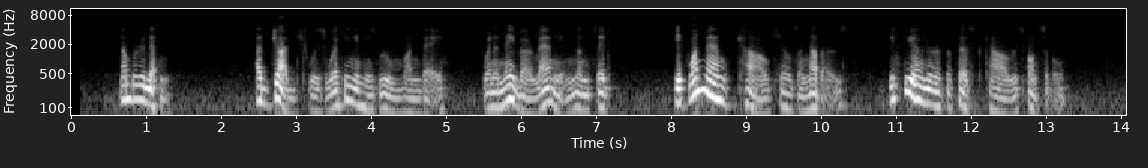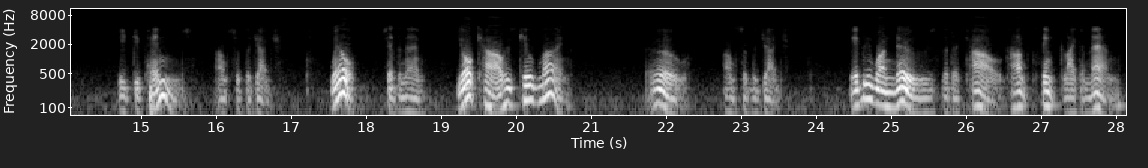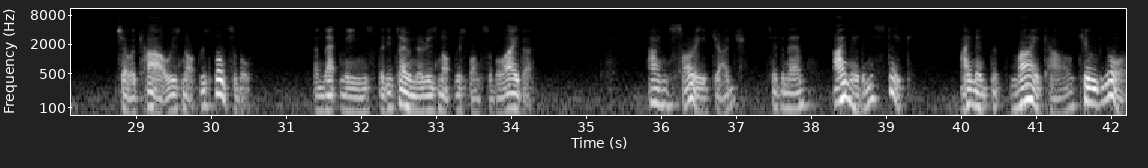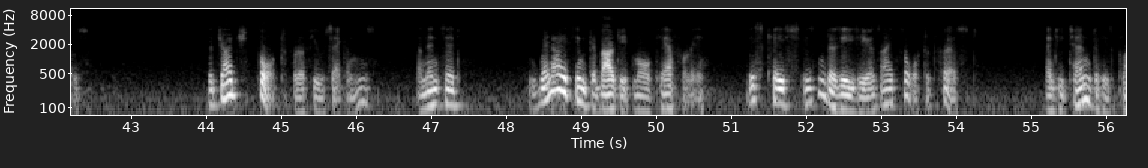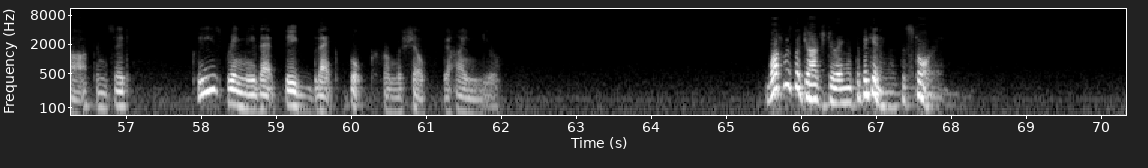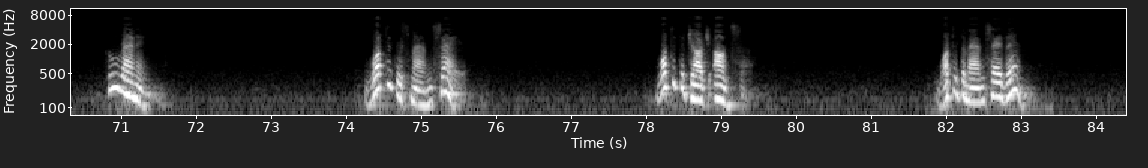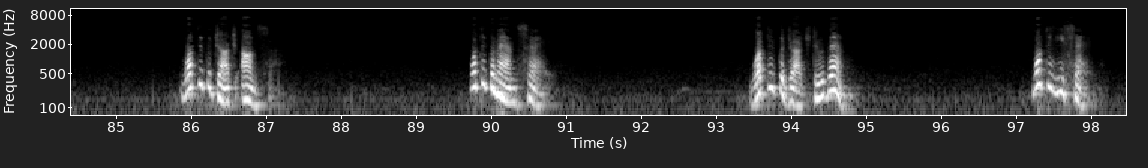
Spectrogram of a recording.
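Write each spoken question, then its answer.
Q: What was the judge doing at the beginning of the story?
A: Working in his room

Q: Who ran in?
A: A neighbor

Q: What did this man say?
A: If one man's cow kills another's, is the owner of the first cow responsible?

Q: What did the judge answer?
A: It depends

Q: What did the man say then?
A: Your cow has killed mine

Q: What did the judge answer?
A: A cow can't think like a man, so neither the cow nor its owner is responsible

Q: What did the man say?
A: He made a mistake; his cow killed the judge's

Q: What did the judge do then?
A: Thought for a few seconds

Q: What did he say?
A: The case isn't as easy as he thought; he asked his clerk for the big black book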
